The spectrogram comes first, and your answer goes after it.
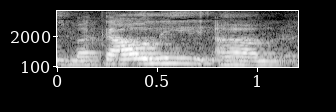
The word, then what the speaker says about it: Macaulay: In a Scottish context, this name becomes MacAuli. They end up not pronouncing the double F that we pronounce.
